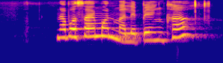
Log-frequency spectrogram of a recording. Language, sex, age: Venda, female, 21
